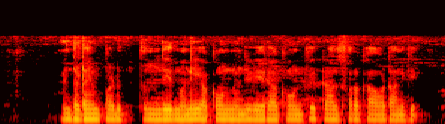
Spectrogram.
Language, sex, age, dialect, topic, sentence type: Telugu, male, 18-24, Telangana, banking, question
